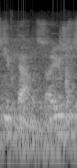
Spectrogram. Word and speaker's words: Michaelis: You think, oh, it looks like Michael's, it's Michaelis. I even searched for it. It's pronunciation, it's Michaelis. I used to say Michael's, it's Michaelis.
